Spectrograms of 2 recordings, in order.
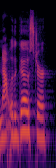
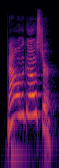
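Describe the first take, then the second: First: Said in the usual way. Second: Mock sing-song tag line, pitched way up; sing-song high. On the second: Shown as a demonstration. Closing tag line to viewers, in a much higher sing-song. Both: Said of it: "repeated closing line".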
